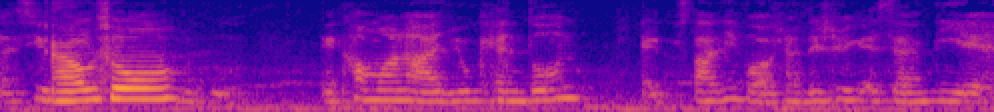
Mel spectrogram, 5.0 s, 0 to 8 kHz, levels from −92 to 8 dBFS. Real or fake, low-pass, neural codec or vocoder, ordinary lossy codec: fake; none; codec, 16 kHz, 2 kbps, FunCodec, trained on Chinese and English, 25 frames a second; none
